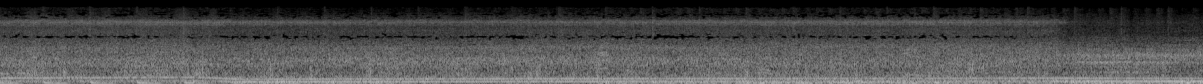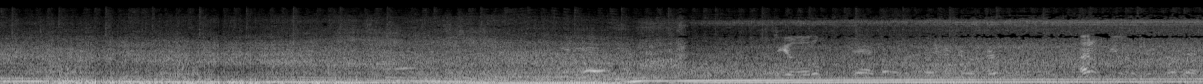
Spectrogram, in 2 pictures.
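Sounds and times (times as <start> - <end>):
car engine pulling hard: 0.0 - 24.0
wind and road noise: 0.0 - 24.0.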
